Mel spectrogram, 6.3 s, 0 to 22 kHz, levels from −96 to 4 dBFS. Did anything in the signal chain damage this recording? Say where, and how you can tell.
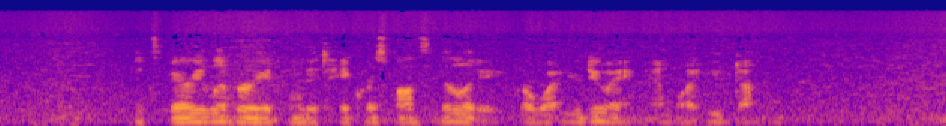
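Yes. Throughout the clip the background pumps: the room noise, which sits about 9 dB under the speech, drops away by about 19 dB in the gaps and comes back up whenever speech starts. These are noise suppressor artifacts from the call-processing stage. The suppressor estimates the steady noise and applies a per-band, frame-by-frame gain, so the noise floor rises and falls with the speech instead of staying constant.

The same suppressor also damages the speech itself. Parts of it turn faint or swallowed at 0.9–1.17 s (dipping about 20 dB), 1.4–1.6 s (about 13 dB), 1.81–3.0 s (about 20 dB) and 3.17–5.25 s (about 21 dB). In the last span, roughly one and a half seconds of speech is affected. This is speech cut by the noise suppressor: quieter speech energy looked enough like the noise estimate that those bands were turned down along with the background.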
